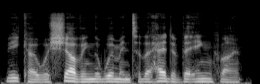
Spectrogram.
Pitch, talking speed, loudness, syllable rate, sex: 125 Hz, 255 wpm, -18 LUFS, 6.8 syllables/s, male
